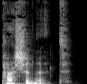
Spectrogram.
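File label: "passionate", British English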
